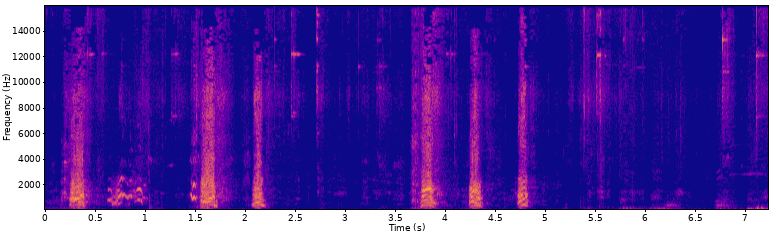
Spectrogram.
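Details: At a dog park, a husky plays with challenging dogs: loud, sharp barks come in clusters of two or three, followed by quieter rumbling growl-like sounds near the end.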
